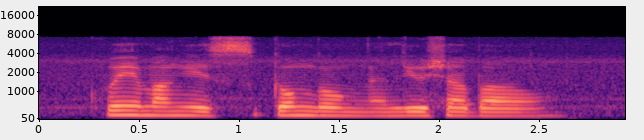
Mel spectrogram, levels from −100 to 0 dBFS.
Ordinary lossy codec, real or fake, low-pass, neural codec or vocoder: none; real; 7.2 kHz; none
